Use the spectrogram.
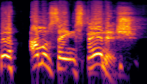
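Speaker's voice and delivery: high whiny mock voice; mocking whiny user. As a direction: mimic a pestering user. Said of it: "mocking the user".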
